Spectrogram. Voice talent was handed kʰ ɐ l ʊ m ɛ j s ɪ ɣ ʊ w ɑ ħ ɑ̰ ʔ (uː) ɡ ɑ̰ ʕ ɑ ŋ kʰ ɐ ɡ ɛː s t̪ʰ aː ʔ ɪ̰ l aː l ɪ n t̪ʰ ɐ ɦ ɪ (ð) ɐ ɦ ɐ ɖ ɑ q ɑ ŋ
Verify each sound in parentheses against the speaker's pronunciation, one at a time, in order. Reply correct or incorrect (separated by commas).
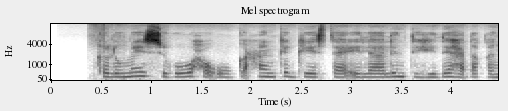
correct, correct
